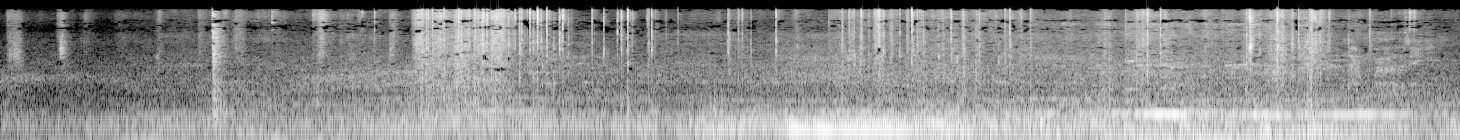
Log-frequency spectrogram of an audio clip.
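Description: Handling noise from a handheld phone recording: scattered clicks, knocks and rustling of snack bags and shelf goods being moved, over a steady low hum. The sound grows louder through the first half, and held low tones come in from about halfway.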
